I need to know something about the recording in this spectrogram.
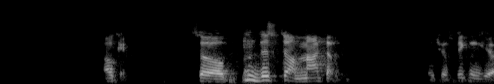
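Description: A young man speaks calmly and close up through a headset microphone, in short phrases.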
